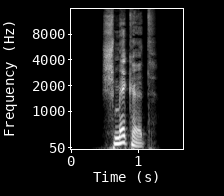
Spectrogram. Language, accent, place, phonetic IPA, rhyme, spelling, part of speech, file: German, Germany, Berlin, [ˈʃmɛkət], -ɛkət, schmecket, verb, De-schmecket.ogg
- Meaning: second-person plural subjunctive I of schmecken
